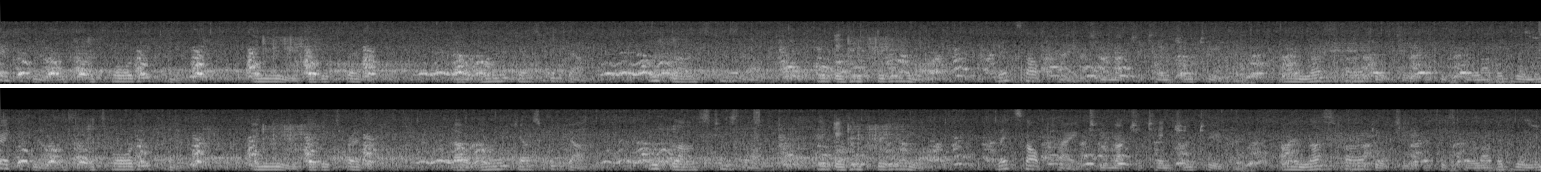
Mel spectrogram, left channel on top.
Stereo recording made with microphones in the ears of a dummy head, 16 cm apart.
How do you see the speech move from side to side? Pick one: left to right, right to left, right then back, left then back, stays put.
stays put.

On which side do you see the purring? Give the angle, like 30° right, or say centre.
centre.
